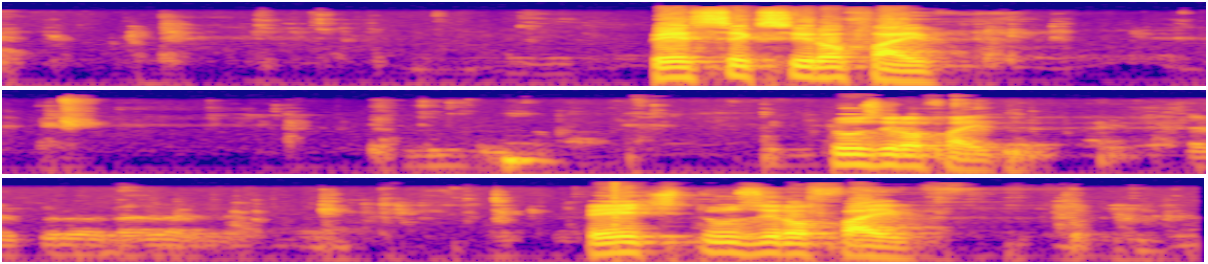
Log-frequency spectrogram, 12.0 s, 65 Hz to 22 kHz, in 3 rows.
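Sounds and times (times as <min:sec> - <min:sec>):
quiet speech: 0:05.3 - 0:09.3.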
